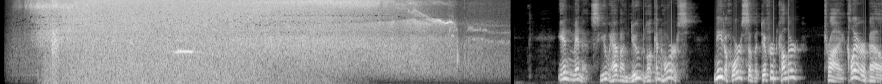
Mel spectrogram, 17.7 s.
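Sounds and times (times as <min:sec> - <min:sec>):
hosing off with water: 0:00.1 - 0:10.2
speech: 0:11.2 - 0:17.6.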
